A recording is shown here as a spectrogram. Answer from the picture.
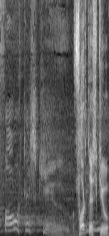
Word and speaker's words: Fortescue: Fortescue, λάθος. Προφέρεται όλο το τελευταίο.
